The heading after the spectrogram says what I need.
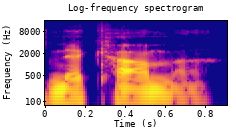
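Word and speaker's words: nekkhamma: Um, the word the buddy used for pronunciation is necama.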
